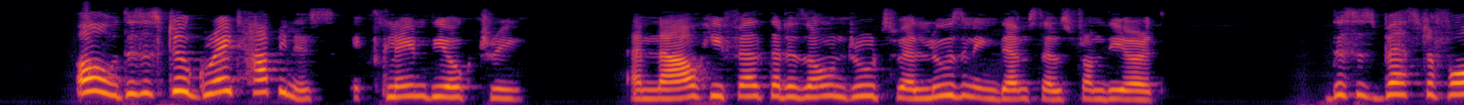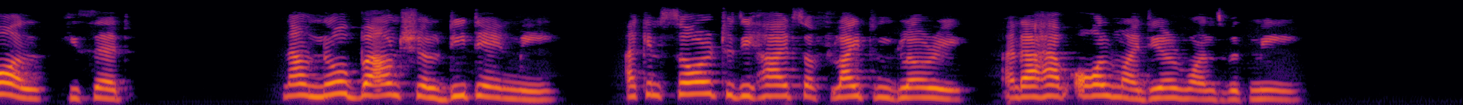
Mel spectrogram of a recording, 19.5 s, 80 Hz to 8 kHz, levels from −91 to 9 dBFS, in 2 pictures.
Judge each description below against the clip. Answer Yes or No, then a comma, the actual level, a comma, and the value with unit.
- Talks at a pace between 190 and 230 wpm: No, average, 170 wpm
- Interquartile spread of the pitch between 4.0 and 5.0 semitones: Yes, average, 4.6 semitones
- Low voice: No, very high, 250 Hz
